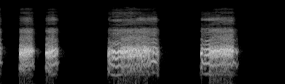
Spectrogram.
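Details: Female red junglefowl lure call meant to draw males: two quick, sharp clucks, then two longer harsh squawks separated by short silences.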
